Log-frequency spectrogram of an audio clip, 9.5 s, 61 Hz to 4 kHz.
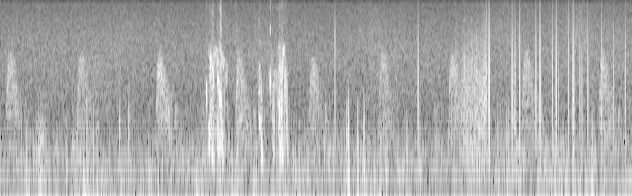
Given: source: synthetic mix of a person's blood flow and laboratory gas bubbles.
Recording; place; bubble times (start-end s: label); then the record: Doppler ultrasound of blood flow; subclavian vein
3.05-3.42 s: bubbles
3.85-3.97 s: bubbles
4.01-4.33 s: bubbles
From the record:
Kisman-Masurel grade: 212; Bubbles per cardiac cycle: several, 3 to 8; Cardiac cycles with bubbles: 1 to 10%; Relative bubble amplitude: moderate (0.250 to 0.450); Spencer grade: 1 (occasional bubble signal discernible with the cardiac motion signal, with majority of cardiac periods free of bubbles); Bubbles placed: anywhere in the cardiac cycle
